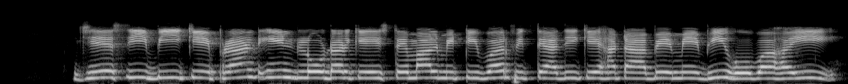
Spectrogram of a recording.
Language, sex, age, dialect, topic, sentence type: Magahi, female, 60-100, Central/Standard, banking, statement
